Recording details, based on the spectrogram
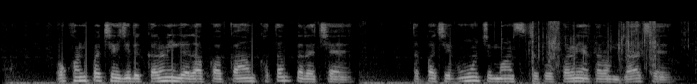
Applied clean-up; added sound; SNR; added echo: none; Tearing + Boom; 16 dB; none.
